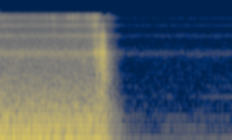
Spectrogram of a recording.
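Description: Loud, steady rushing noise with a strong low rumble, like wind on a microphone or the roar of a busy hall. It fades out just after a second in, leaving silence.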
